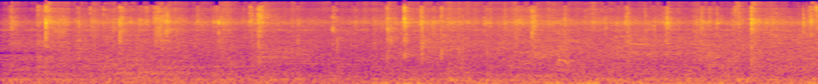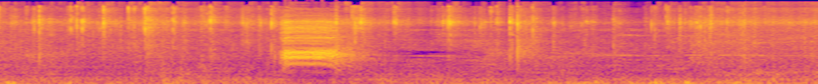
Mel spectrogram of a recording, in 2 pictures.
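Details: Feeding crows swooping on food; after several seconds of quiet rustling and distant chatter, one sharp, rasping caw rings out, then the scene settles back to low background noise.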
